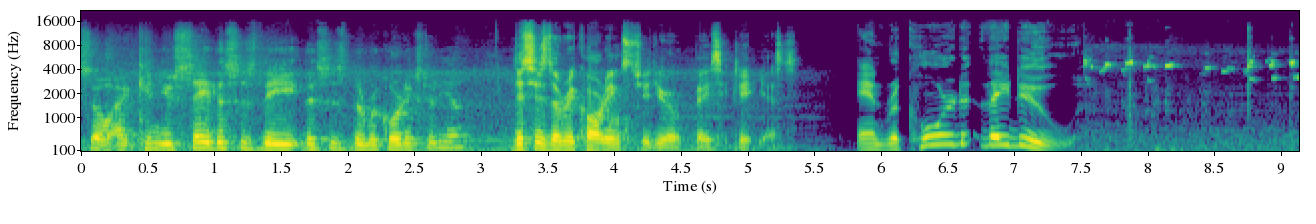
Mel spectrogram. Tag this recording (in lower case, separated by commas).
cricket, insect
